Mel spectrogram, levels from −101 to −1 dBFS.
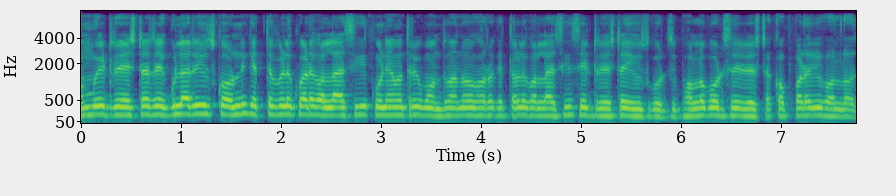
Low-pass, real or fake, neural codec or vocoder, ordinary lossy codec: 7.2 kHz; fake; vocoder, 44.1 kHz, 128 mel bands every 256 samples, BigVGAN v2; none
